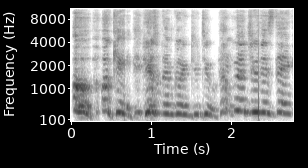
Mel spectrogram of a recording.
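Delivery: loud, high-pitched cartoon lemur voice. Retelling what the character always says: Julien voice. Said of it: "it's always Julian like".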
